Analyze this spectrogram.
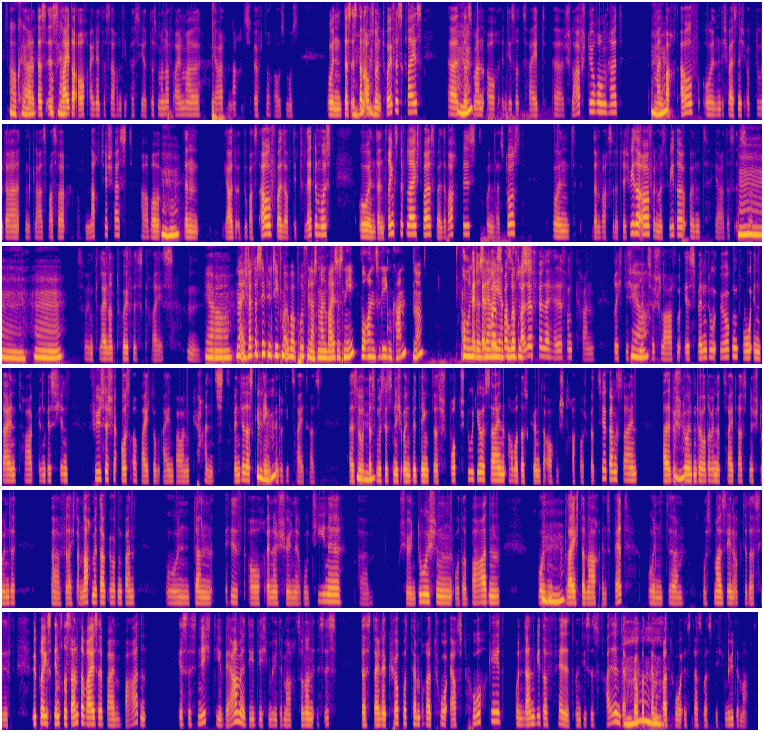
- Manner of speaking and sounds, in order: distorted speech; other background noise; static; tapping; drawn out: "Hm"; drawn out: "Ah"
- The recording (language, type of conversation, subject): German, advice, Wie äußern sich deine Tagesmüdigkeit und deine Konzentrationsprobleme bei der Arbeit?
